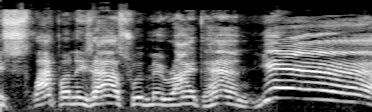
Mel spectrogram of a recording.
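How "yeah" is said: long, very high "yeah"; exhilarated rider's holler; top-of-the-voice yell. A narrator's reading. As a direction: urge the horse on with a yell. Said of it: "yelled at the top of my voice".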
